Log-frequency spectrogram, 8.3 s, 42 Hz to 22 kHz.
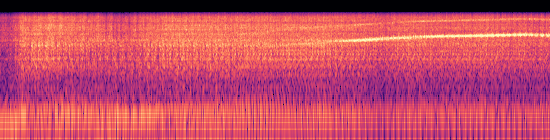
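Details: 6.0L diesel on a cold start with bad injectors: uneven clattering idle with a lumpy, irregular beat and a rising turbo whistle, then revved up more; rough cold idle from faulty injectors.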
